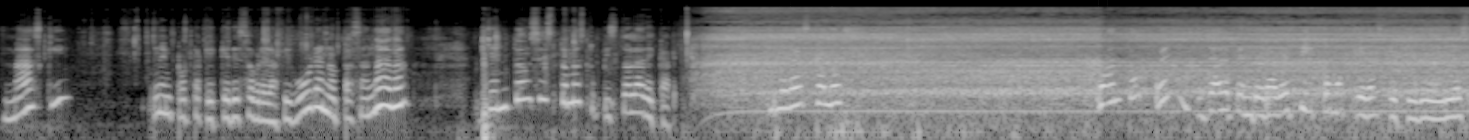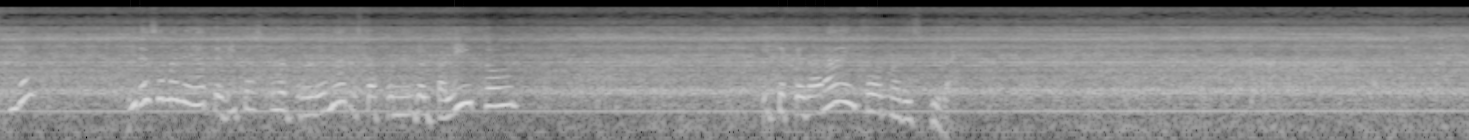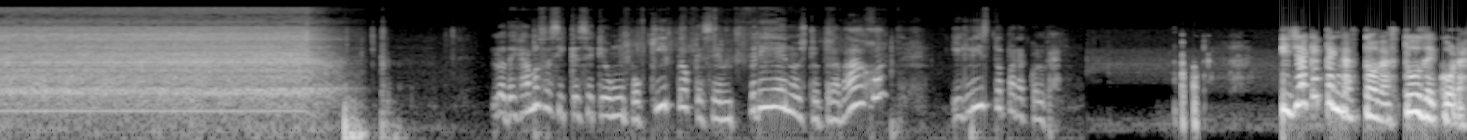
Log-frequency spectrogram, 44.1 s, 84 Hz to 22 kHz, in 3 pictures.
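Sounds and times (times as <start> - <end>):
hair dryer blowing: 6.8 - 33.2.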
